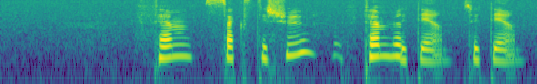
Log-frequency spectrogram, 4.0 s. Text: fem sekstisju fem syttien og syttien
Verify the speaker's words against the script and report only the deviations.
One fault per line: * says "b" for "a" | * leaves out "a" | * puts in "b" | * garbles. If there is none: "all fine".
all fine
